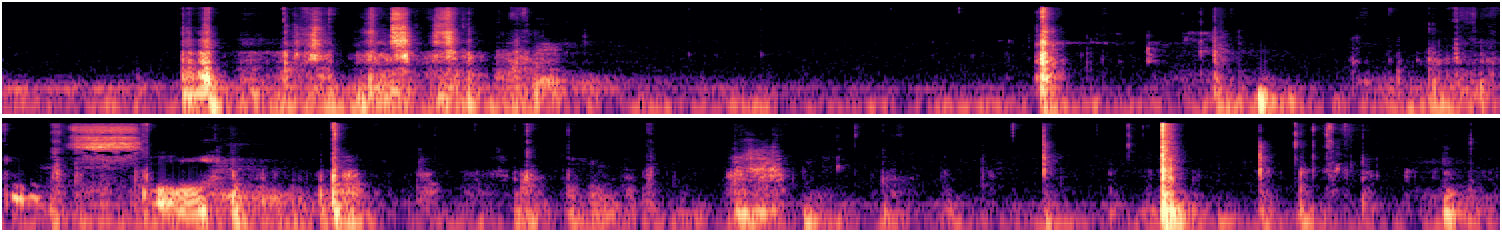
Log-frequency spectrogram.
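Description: A retractable utility knife slitting the shrink wrap on a cardboard trading-card box, then the plastic wrap crackling and tearing as it is peeled off, with scattered sharp clicks.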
